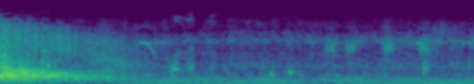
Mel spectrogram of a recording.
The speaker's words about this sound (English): The German found a bullet, pressed it into the breech, and fired.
